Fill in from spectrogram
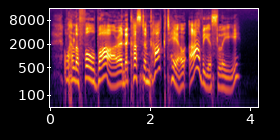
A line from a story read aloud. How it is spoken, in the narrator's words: the creature snorted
